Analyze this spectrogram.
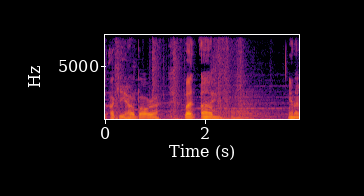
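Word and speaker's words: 秋葉原: go to Akihabara yeah most people pronounce it akibara but actually it's Akihabara but um and I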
